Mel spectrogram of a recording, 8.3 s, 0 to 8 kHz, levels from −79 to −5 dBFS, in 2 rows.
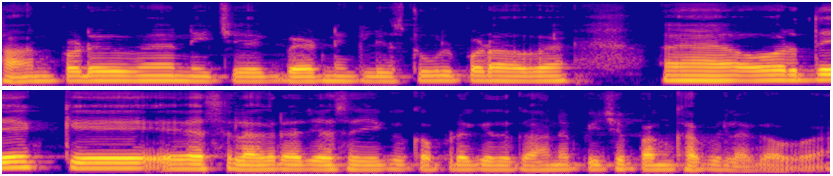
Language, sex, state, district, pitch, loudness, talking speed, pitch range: Hindi, male, Delhi, New Delhi, 125 Hz, -17 LUFS, 245 wpm, 115-130 Hz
